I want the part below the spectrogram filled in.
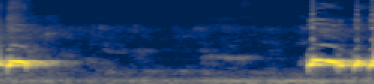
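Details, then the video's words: Zebra dove singing, used as a lure for training other birds: two short bubbling, trilled coo phrases separated by about two seconds of quiet. "Suara perkutut gacor buat pancingan"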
